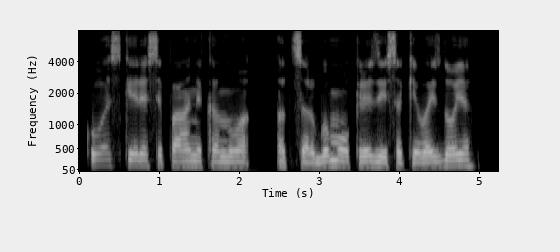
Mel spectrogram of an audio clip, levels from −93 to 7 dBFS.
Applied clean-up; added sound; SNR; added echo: none; none; none; none.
